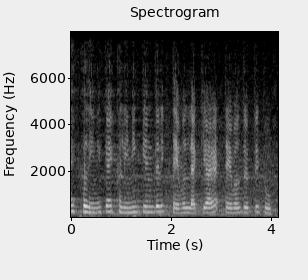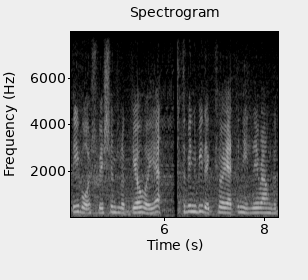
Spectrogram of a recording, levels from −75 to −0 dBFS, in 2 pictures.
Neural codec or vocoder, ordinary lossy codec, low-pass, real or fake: codec, 16 kHz, 0.4 kbps, LongCat-Audio-Codec; none; none; fake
